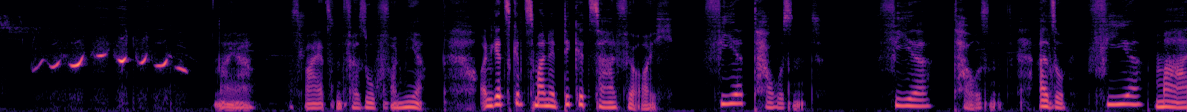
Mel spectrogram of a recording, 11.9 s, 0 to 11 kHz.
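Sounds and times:
person whistling in imitation of a songbird: 0.0s - 2.1s
speech: 2.2s - 11.8s.

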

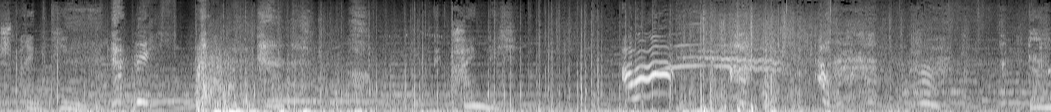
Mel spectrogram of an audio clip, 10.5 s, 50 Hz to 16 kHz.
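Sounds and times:
clatter of horse hooves: 0.0s - 10.5s
horse whinnying loudly and shrilly: 6.2s - 9.2s.

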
